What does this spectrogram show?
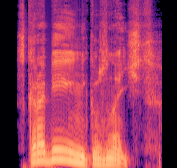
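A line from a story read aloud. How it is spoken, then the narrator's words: Meaningful sigh. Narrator (Russian): Многозначительно вздохнул мужчина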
